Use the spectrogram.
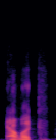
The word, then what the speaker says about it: Alex: what what is that the guy's name is Alex and it's Alec somehow like I'm supposed to believe that a-l-e-x is pronounced Alec what the hell is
